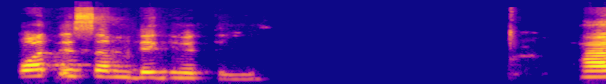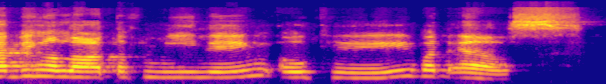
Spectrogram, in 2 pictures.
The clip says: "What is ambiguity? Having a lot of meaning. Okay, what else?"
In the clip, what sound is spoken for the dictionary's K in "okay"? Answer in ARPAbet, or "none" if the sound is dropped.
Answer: K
